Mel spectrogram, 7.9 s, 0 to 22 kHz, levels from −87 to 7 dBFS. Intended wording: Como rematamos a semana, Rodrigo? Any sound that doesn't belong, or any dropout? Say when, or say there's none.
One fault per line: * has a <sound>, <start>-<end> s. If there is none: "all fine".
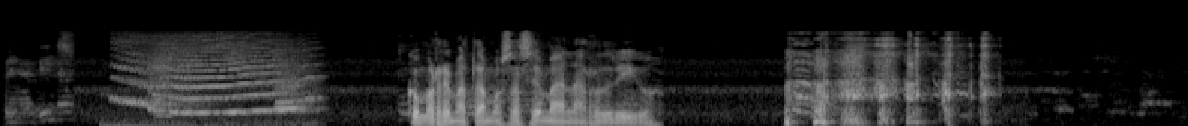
* has a squeak, 0.7-2.2 s
* has a laugh, 5.2-6.8 s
